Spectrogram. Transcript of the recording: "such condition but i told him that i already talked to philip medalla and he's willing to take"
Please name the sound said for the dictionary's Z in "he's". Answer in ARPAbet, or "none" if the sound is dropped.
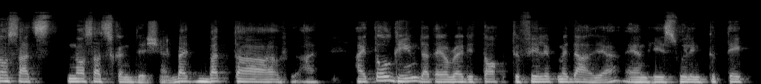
S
